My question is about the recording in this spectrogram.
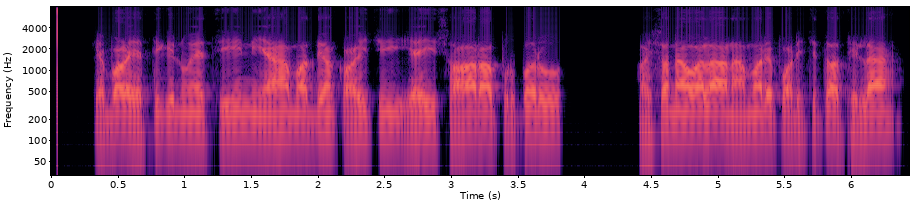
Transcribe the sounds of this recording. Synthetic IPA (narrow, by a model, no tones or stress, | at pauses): kebɔɭɔet̪iɡinũet͡ʃinjaɦamɔd̪ʱjɔkɔɦit͡ʃʰieɦisɔɦɔɾɔpuɾbɔɾu | hɔjsɔnawalanamɔɾepɔɾit͡ʃit̪ɔt̪ʰila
